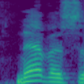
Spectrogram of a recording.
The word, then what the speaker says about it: Nevis: Well, Nevis is spelled N-E-V-I-S. There's also a Caribbean island spelled the same way, but pronounced Nevis.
